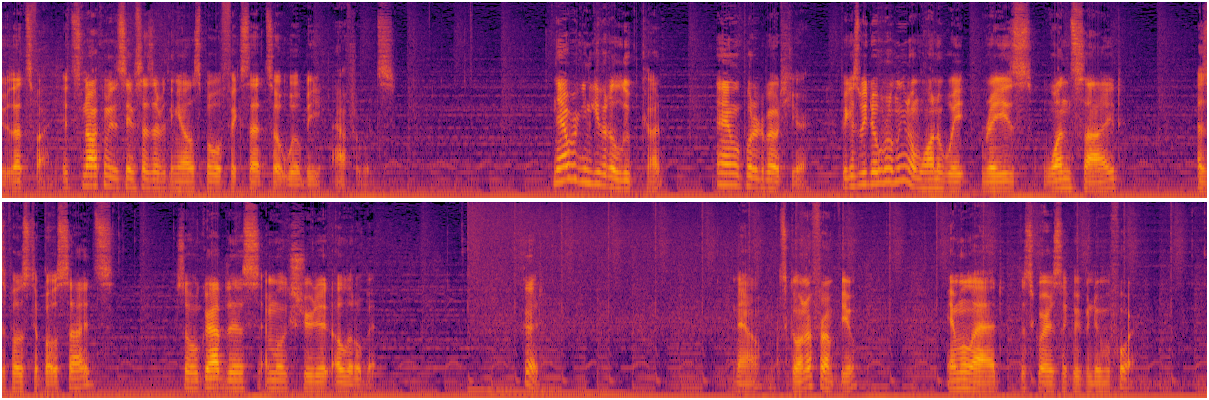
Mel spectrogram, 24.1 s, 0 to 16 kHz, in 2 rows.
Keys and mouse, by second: 5.9 ctrl+r, 7.7 click, 11.7-13.0 middle drag, 13.0-14.5 drag, 14.5 e, 15.3 Tab, 16.6 Tab, 17.6 a, 20.1 KP_1, 21.5 click, 21.7 shift+a, 22.8 s.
